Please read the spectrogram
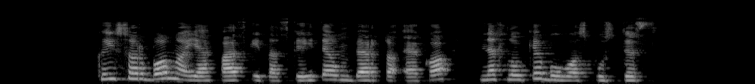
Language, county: Lithuanian, Šiauliai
